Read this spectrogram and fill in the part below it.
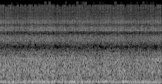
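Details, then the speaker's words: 1966 Mustang stock 302 V8 with newly installed MSD Atomic EFI, idle target set at 775 RPM, warm day: steady even idle sitting noticeably high; owner suspects the throttle/injectors are set a little too far open; fast idle. "seems like I'm going to say the injectors are a little too far open."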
